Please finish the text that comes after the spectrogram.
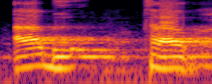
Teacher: taknya juga ada desisan sedikit karena tak punya sifat hamas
